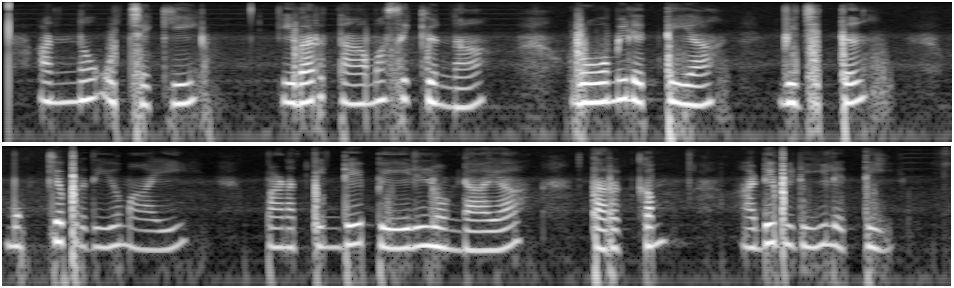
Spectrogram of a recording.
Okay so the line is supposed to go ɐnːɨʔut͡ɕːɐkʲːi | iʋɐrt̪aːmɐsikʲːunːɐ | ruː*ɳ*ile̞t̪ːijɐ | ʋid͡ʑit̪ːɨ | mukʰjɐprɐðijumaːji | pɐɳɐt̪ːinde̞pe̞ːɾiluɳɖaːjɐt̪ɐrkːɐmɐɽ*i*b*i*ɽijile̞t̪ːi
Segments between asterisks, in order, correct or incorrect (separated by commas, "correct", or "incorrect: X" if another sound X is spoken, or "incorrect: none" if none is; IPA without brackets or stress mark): incorrect: m, correct, correct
